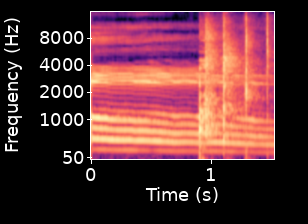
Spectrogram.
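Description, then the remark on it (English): A steady, sustained tone plays, then four sharp, evenly spaced hand claps cut in over it in a deliberate slow-clap rhythm, each one crisp and moderately loud. “Slow clap, I love it.”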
